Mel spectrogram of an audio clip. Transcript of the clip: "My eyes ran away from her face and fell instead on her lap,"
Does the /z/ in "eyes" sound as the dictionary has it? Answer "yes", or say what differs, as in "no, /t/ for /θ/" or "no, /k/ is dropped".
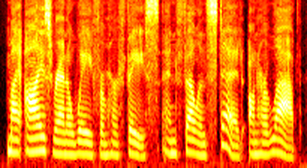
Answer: yes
